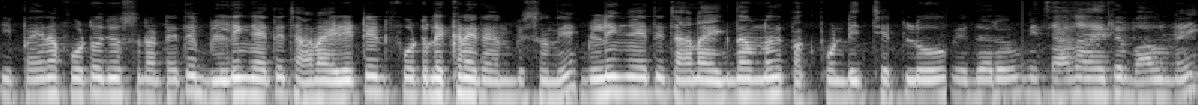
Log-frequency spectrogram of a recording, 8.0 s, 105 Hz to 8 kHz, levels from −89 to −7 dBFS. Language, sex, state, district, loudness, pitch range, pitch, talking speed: Telugu, male, Telangana, Karimnagar, -22 LUFS, 150-160 Hz, 155 Hz, 190 wpm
